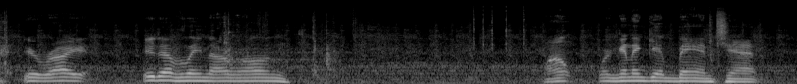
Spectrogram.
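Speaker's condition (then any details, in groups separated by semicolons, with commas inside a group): ALS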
